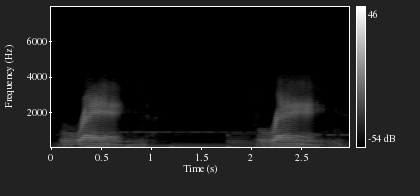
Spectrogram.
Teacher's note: the A sound is more of that flat, open A sound rather than ah. It's ah. It's back deeper in your throat.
